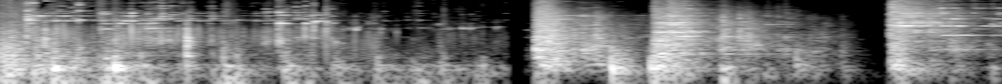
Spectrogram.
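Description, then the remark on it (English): Soldiers smashing tables and chairs in an inn: a clattering run of breaking and splintering, then three loud, abrupt crashes a moment apart, forceful, with no voices. “Then they broke the tables and the chairs.”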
